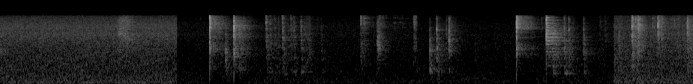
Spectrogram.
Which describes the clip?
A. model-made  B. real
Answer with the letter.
B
